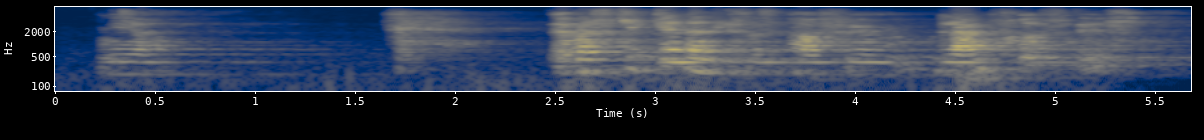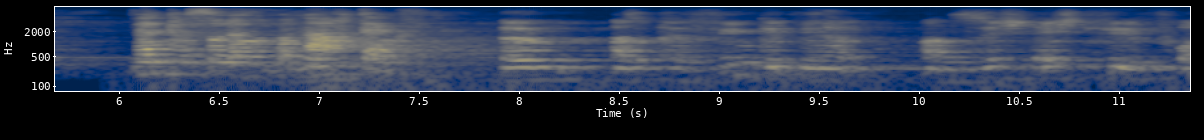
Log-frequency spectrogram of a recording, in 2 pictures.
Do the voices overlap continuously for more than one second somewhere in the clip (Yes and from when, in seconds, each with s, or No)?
No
